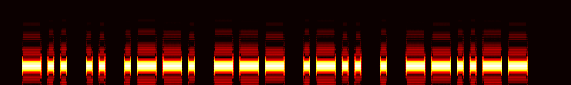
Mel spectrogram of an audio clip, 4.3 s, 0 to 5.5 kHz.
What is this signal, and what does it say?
Morse code, heard as a keyed tone, about 25 wpm, 600 Hz. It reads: DIPOLE,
